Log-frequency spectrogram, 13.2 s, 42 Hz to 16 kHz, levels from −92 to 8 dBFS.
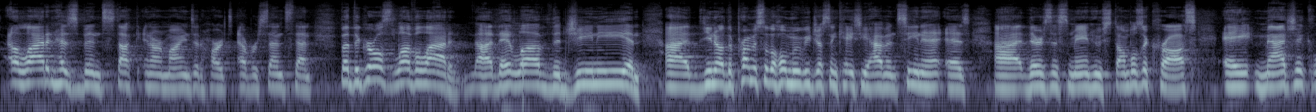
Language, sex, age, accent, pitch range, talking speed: English, male, 30-49, American, 160-205 Hz, 225 wpm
